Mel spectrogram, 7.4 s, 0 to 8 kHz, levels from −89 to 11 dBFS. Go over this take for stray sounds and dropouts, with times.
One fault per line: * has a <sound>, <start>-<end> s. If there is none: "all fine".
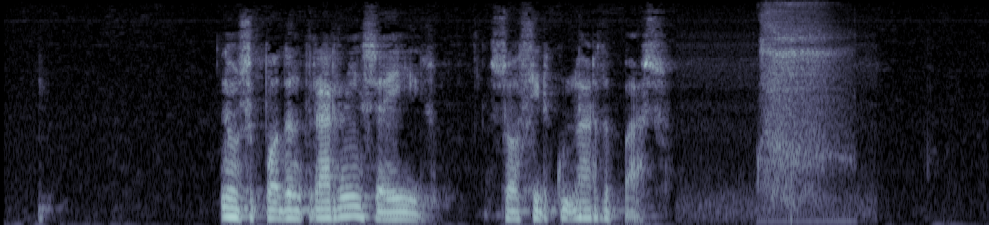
* has a throat clearing, 5.7-6.5 s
